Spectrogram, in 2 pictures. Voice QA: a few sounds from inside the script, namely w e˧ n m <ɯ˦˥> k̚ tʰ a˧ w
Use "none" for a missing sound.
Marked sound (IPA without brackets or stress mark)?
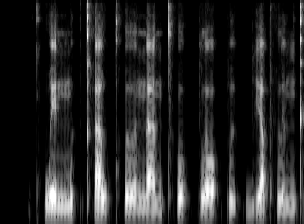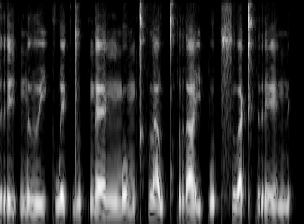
ɯ˦˥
